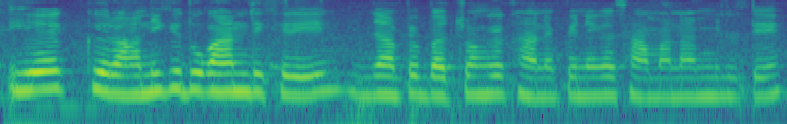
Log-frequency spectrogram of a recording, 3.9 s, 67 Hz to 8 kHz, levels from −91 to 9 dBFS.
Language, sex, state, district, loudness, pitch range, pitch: Hindi, female, Bihar, Kaimur, -16 LUFS, 205-235 Hz, 215 Hz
